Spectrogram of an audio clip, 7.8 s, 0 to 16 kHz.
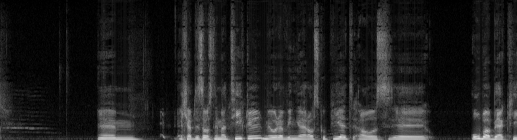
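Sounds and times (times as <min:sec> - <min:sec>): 
cat meowing: 0:00.0 - 0:00.9
soft clicks: 0:00.8 - 0:01.1
speech: 0:01.5 - 0:06.5, 0:07.1 - 0:07.7.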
